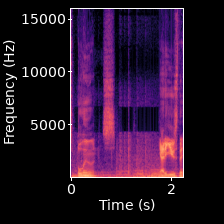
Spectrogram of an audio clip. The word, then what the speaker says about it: Bloons: It's not balloons, it's balloons.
